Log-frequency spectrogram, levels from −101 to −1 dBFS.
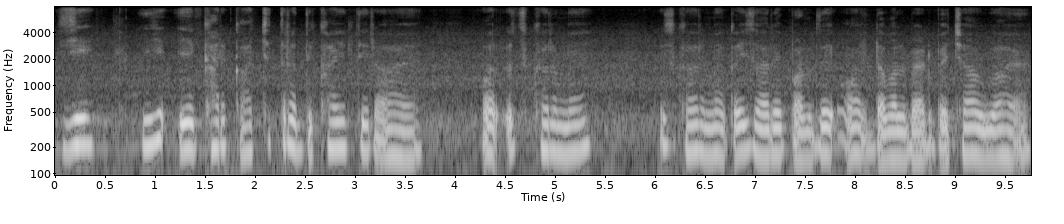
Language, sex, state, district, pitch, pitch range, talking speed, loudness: Hindi, male, Uttar Pradesh, Jalaun, 180 Hz, 160-200 Hz, 155 wpm, -27 LUFS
